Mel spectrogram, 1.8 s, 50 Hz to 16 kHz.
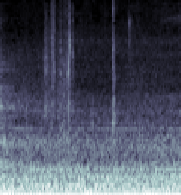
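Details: John Deere 2054D excavator after swing motor replacement for a leaking pinion shaft seal, engine warmed a minute: steady even low diesel rumble while swinging, no grinding, knocking or whine; swing drive healthy.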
